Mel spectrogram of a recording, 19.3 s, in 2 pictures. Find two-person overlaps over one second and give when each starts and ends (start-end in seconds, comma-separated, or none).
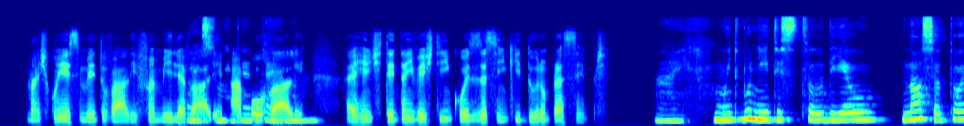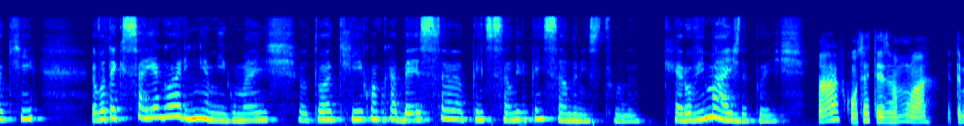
1.8-3.1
